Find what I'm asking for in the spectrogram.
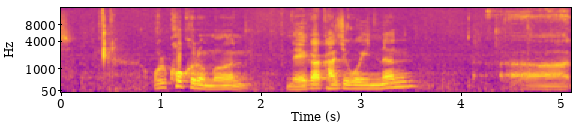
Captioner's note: speaking Korean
